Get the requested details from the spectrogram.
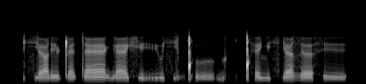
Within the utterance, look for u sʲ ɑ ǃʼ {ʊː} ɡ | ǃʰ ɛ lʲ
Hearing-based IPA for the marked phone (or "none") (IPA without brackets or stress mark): ʊː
